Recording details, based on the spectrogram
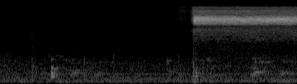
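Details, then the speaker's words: Tire just after pulling a small nail out, before plugging with a tire repair kit: after a quiet pause, a sudden steady high hiss of air escaping through the nail hole. "And there, just that little nail was enough to do it. And it's gonna, you can hear the air coming out of it."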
